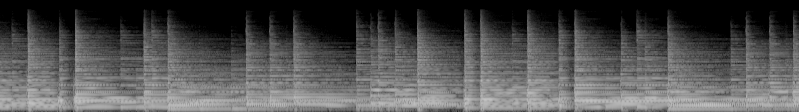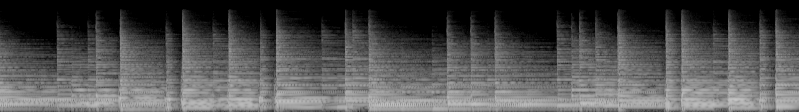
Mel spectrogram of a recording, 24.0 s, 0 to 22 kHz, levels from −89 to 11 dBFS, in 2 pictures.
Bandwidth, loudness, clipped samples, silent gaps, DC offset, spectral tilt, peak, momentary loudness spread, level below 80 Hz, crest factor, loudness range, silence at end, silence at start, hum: 13 kHz; -20 LUFS; under 0.1%; none; under 0.1%; -6 dB/octave; -4 dBFS; 5 LU; -42 dBFS; 16 dB; 2 LU; 0 s; 0 s; none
